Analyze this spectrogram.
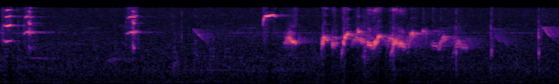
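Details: Champion Oriental magpie-robin in full 'isian' song: clipped high notes and a downslurred whistle, then a rich, fast run of twittering, warbled phrases ending with a rising whistle.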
